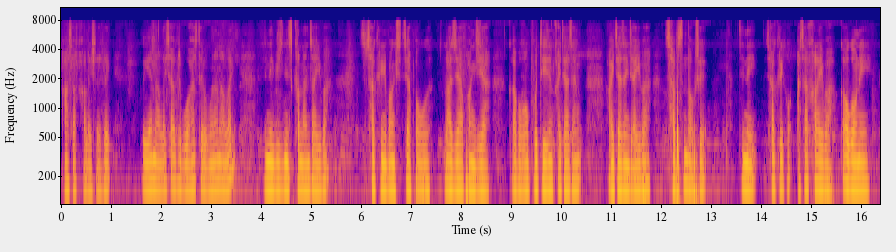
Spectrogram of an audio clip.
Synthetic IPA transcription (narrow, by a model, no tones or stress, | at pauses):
asakʰa̰lajsasaj | ɡɯjanalajsakʰɾikɔwɦastʰajba̰ɡɯnanalaj | zinejbizineskʰalnanzajiba | sakʰɾinibaŋsi̥k̚zapʰaw | lazijapʰaŋzija | kabakawpʰutʰizɯŋkʰajtazaŋ | a̰jtazaŋza̰ba | sapsɯnba̰wsɯ | z̥inej | sakʰɾikʰa̰asakʰalajbakawɡawne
